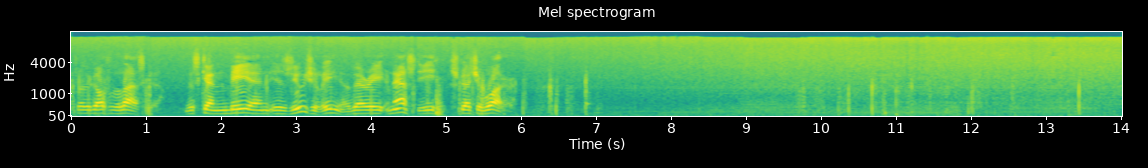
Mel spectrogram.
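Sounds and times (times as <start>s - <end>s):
low electrical hum: 0.0s - 14.0s.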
